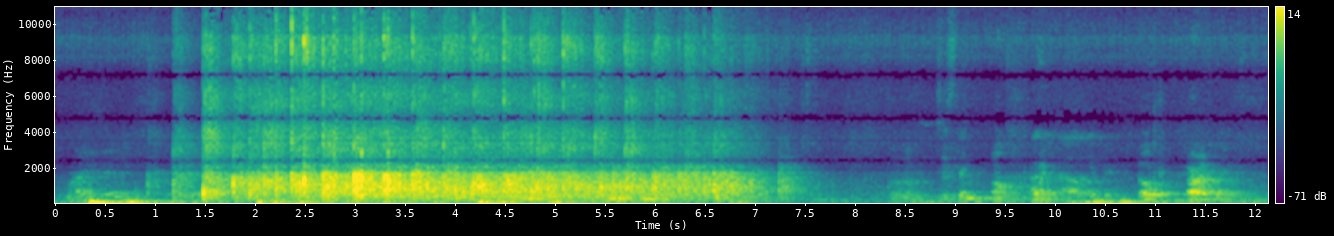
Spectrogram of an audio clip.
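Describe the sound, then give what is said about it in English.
A crowd claps and applauds steadily for the mothers present for several seconds, a dense wash of hand claps that then fades away as a single voice begins speaking. “And I just want to say applause to all the mothers here, and especially to my mother, and thank you.”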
